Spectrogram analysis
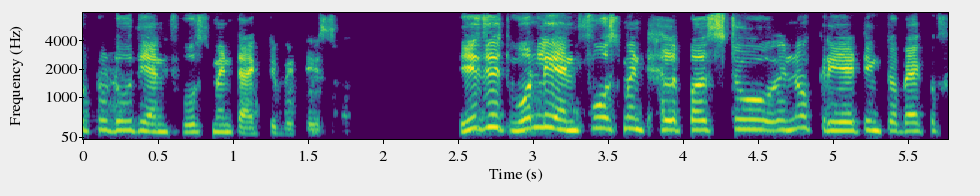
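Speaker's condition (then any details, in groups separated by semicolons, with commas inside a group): No condition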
